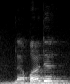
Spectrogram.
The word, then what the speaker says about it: لقد: كبد dal qalqalah ya, dalam pengucapannya tidak ada hamzahnya, tidak, laqad cukup ya.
